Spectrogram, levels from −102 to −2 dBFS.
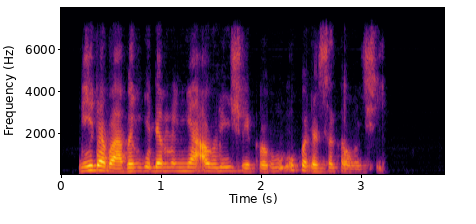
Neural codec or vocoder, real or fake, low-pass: codec, 24 kHz, 3 kbps, HILCodec; fake; 7.2 kHz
